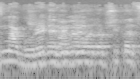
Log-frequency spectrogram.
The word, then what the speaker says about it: Nagórek: to powiedzieć, deklinacja nazwy na górki Jabłoń. Teoretycznie poprawnie powinno się wymawiać, tak mi się wydaje, powinno się wymawiać z Nagórek. Natomiast jakimś sposobem, jakimś cudem w naszej rodzinie zawsze mówiło się z Nagórk.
